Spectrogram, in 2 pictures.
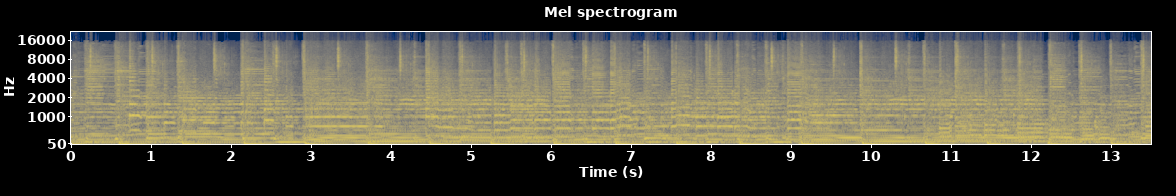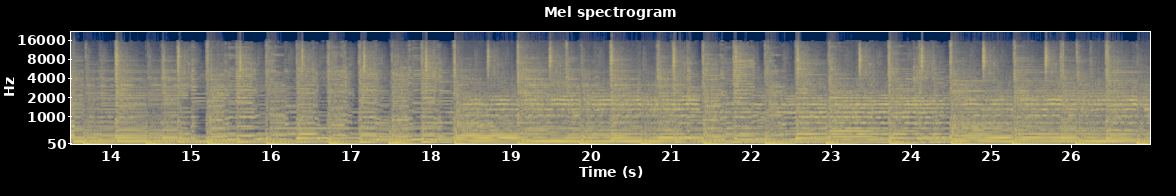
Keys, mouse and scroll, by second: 0.0-13.2 typing, 3.8 Return, 9.4 Return, 13.6 right click, 14.0 click, 15.0-21.6 typing, 16.7 Return, 23.3-26.1 typing.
